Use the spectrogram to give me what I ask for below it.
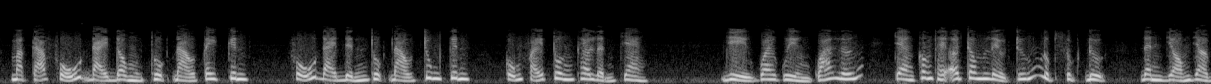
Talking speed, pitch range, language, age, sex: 200 wpm, 205-265 Hz, Vietnamese, 40-59, female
